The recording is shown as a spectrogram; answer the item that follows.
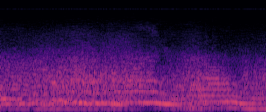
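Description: Group A touring car engine running hard at high revs. Its pitch holds steady, then dips slightly about a second in.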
